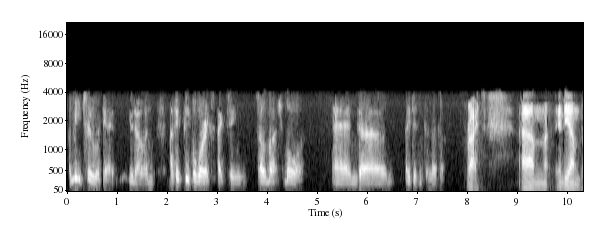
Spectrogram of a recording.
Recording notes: The interview was conducted over the phone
